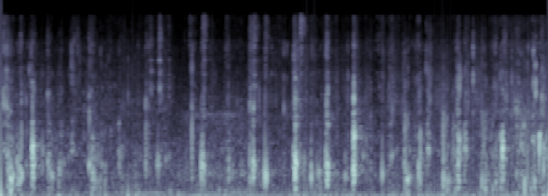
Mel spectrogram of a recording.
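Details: A golden retriever dog eating, heard close up as a steady stream of sharp, crisp crunching clicks and chewing noises, irregular and rapid, over a low background rumble.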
